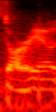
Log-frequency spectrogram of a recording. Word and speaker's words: Dario: pronounced I'm of course I'm going by the Spanish pronunciation of it no you're right I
